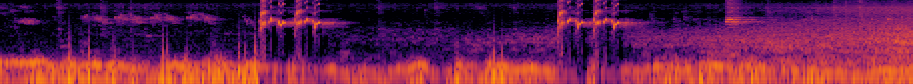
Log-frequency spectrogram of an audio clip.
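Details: Sooty-headed bulbul kept at home during its moult: two short, bright chirping bursts about three seconds apart, with faint softer notes between, over a loud low humming background and a hiss at the end.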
